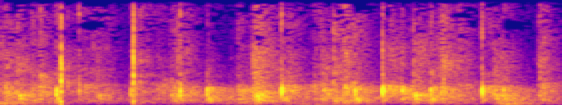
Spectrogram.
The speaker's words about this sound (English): Please give Gabby a huge round of applause, because that was beautiful.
